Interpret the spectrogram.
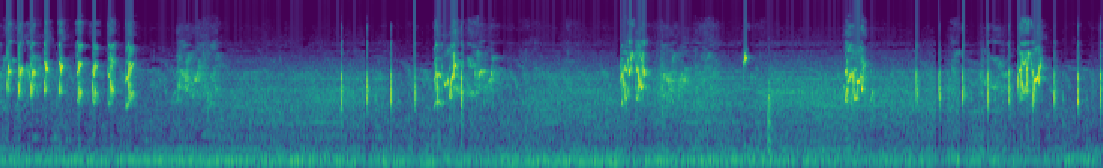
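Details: Lure call of a lovebird used to draw responses from other lovebirds: a quick opening burst of high chirps, then sparse squeaky notes and isolated ticks over faint hum.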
